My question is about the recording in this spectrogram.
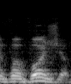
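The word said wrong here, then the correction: Vojvoda: Vovoja Voivode. Voivode, é.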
